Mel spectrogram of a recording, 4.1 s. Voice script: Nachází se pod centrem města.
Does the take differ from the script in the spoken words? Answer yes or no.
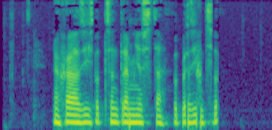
yes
